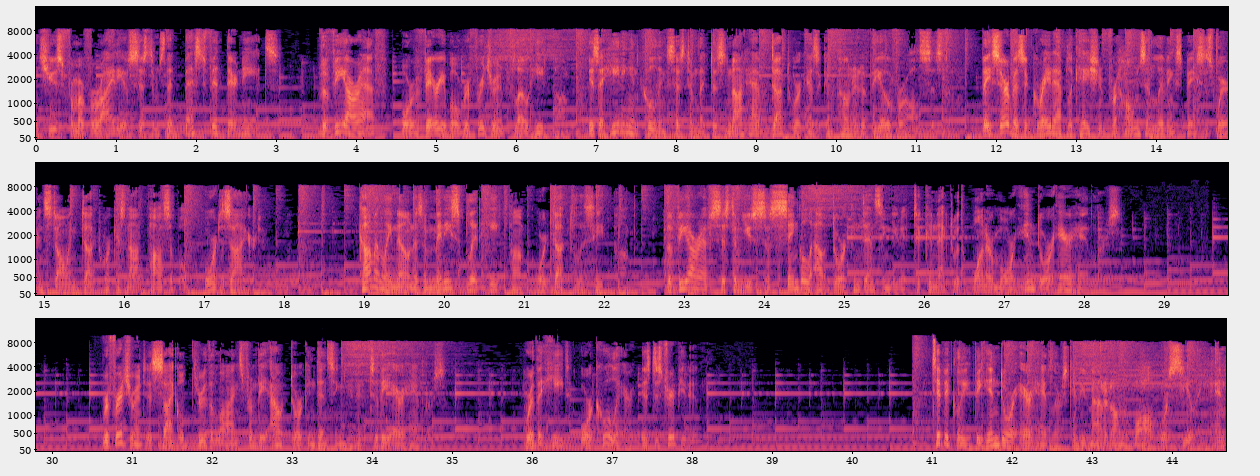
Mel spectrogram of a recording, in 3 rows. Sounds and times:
Speech: 0:00.0 - 0:17.7, 0:19.0 - 0:28.5, 0:30.6 - 0:34.9, 0:35.9 - 0:38.1, 0:41.0 - 0:44.6
Music: 0:00.0 - 0:44.6.

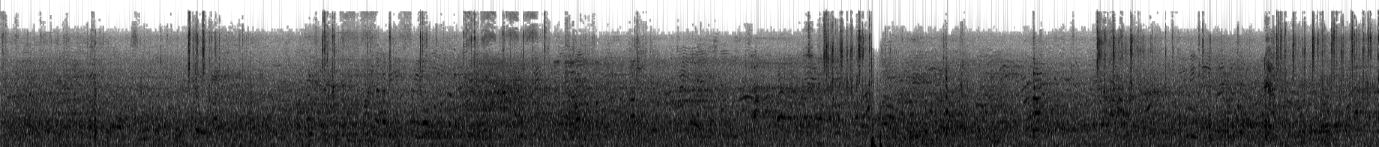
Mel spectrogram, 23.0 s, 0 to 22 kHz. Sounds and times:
Speech: 0:00.0 - 0:22.9
Spray: 0:05.4 - 0:09.2.

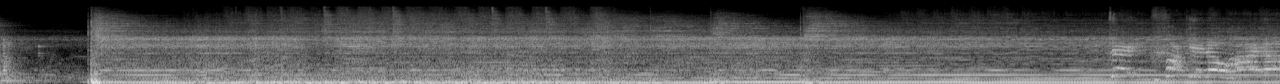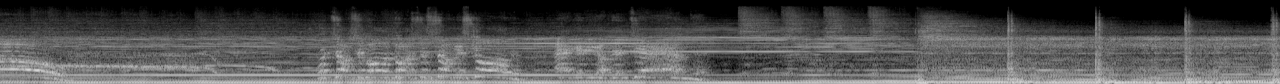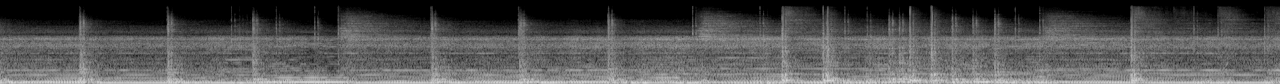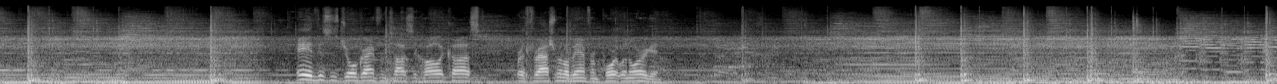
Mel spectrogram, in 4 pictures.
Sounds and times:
Music: 0:00.0 - 0:51.1.

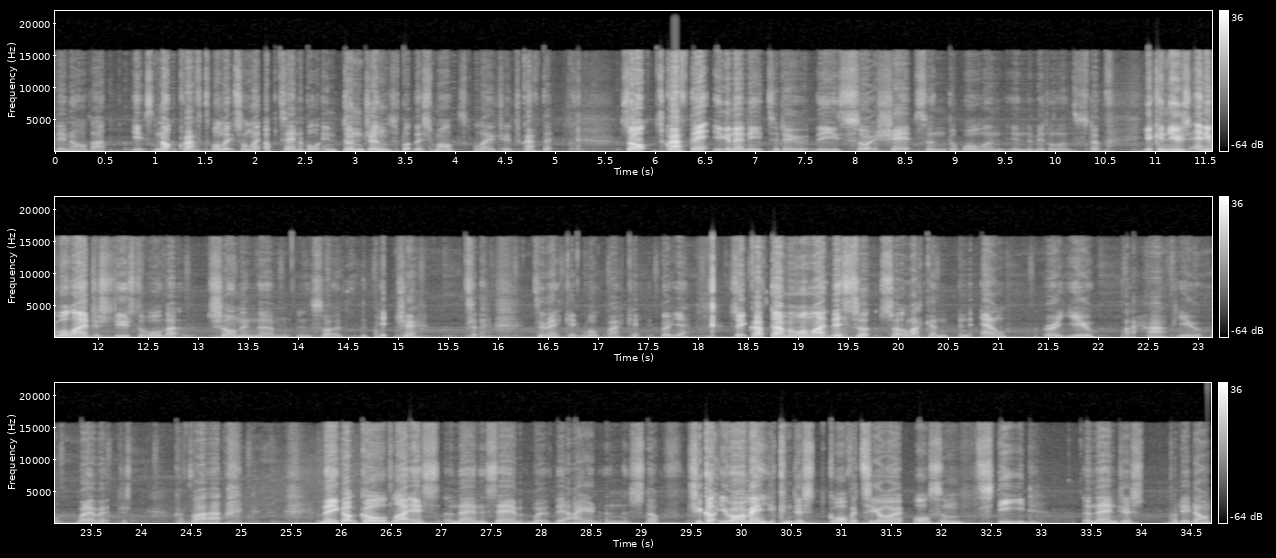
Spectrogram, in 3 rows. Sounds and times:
Speech: 0:00.0 - 0:05.0, 0:05.7 - 0:25.0, 0:25.8 - 0:34.7
Music: 0:00.0 - 0:34.7.

